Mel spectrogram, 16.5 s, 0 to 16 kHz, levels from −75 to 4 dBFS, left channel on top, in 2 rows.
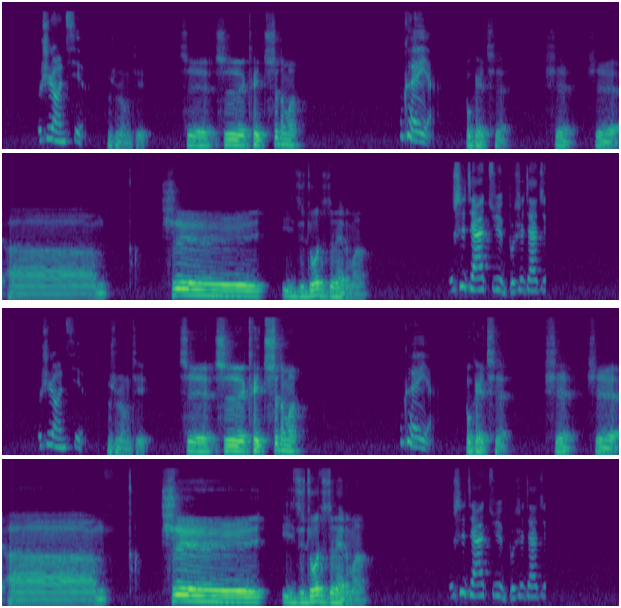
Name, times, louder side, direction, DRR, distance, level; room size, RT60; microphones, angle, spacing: voice 1, 0.5-1.1 5.3-5.8 14.2-15.5, left 5 dB, 35° left, 1.2 m, -31 dB
voice 2, 1.4-1.9 2.4-4.0 6.2-6.8 7.3-9.6 10.4-13.1, right 3 dB, 50° right, 0.8 m, -23 dB
head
